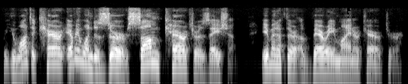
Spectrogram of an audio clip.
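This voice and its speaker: A man speaking as an expert guest in an interview, explaining in a halting, conversational way and often trailing off at the ends of phrases. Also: on the high side, lively intonation.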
